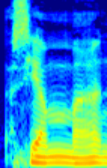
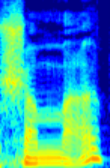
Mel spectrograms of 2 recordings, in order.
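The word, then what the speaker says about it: Sciamma: Il, se l'insiamma, tra l'altro un nostro ascoltatore ci ha fatto notare che ho sbagliato a pronunciare il nome eh, per tutta la puntata, il, si pronuncia Siamma, non Shamma.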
